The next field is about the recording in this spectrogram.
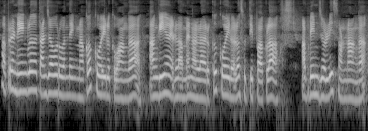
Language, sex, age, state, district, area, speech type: Tamil, female, 45-60, Tamil Nadu, Erode, rural, spontaneous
